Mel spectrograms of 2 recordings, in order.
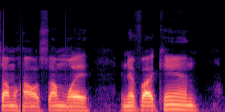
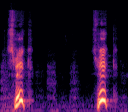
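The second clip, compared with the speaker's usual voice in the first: much higher, louder squeal of Speak; excited high command; 6 dB louder than usual. Real, not acted. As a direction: egg the dog on with a high, loud call. Commanding dog to bark.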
